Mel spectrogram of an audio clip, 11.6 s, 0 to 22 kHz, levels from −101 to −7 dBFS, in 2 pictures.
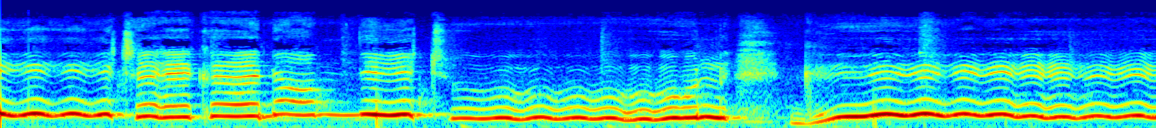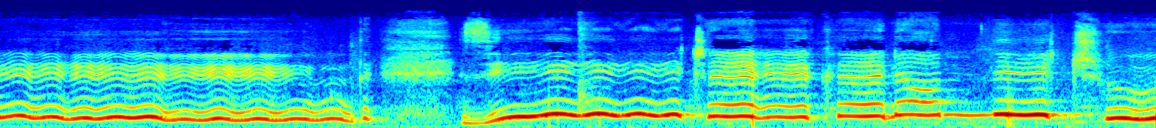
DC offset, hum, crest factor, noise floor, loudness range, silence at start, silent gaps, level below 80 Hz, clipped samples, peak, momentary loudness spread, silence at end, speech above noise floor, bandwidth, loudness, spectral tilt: under 0.1%; none; 12 dB; -39 dBFS; 3 LU; 0 s; none; -58 dBFS; under 0.1%; -4 dBFS; 10 LU; 0 s; 22 dB; 10.5 kHz; -18 LUFS; -6 dB/octave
